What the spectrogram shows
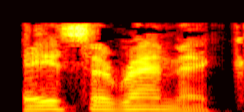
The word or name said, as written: aceramic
